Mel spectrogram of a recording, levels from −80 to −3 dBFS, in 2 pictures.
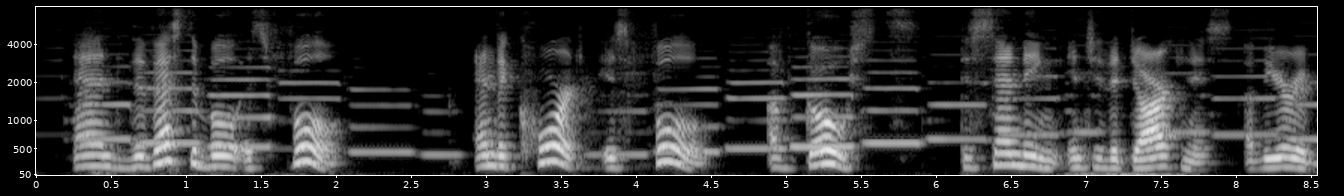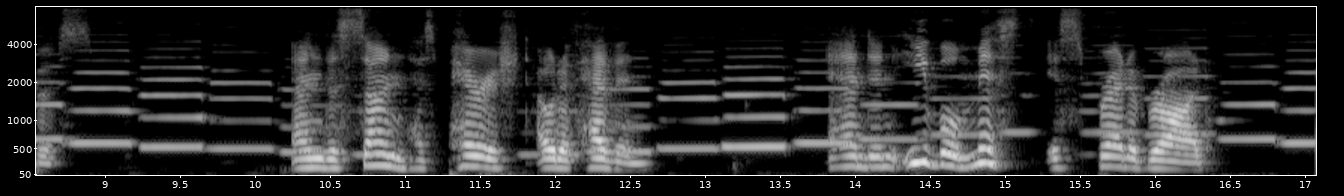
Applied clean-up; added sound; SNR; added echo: classical method log-MMSE.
